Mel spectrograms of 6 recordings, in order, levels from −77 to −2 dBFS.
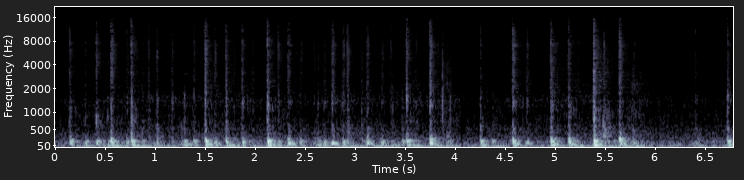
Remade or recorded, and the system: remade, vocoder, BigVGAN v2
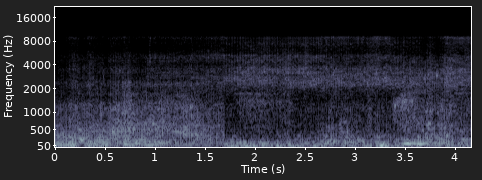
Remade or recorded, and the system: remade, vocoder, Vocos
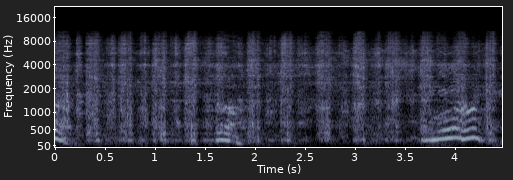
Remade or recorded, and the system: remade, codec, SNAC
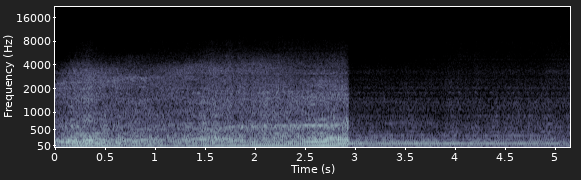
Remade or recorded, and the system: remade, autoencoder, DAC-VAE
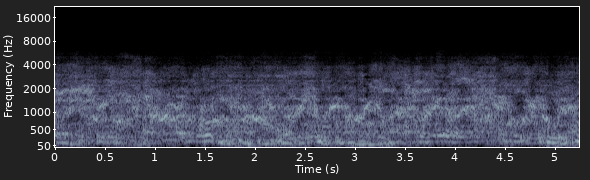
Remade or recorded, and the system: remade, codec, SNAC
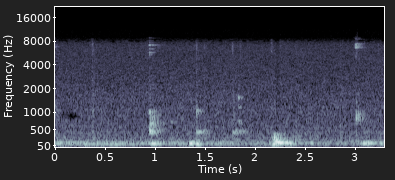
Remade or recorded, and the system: recorded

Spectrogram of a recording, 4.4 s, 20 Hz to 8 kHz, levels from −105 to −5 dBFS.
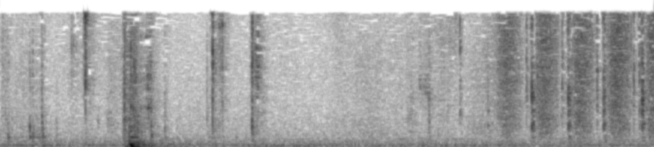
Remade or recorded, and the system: recorded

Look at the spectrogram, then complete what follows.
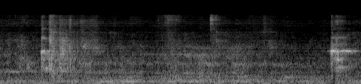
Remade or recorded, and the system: remade, codec, HILCodec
